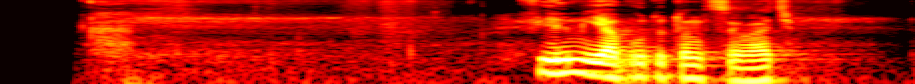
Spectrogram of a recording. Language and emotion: Russian, neutral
